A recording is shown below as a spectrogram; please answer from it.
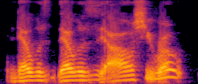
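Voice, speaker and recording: A man's voice: fairly high pitch, sing-song, normal speed, gravelly, warm tone. A man, telling his story in casual chat and preaching about planning for money.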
